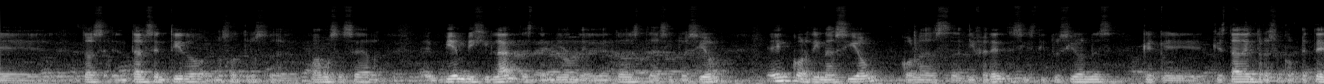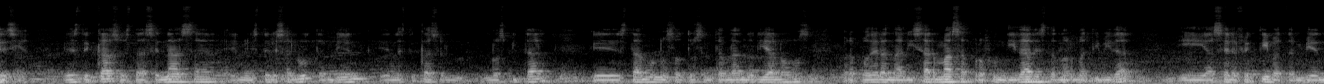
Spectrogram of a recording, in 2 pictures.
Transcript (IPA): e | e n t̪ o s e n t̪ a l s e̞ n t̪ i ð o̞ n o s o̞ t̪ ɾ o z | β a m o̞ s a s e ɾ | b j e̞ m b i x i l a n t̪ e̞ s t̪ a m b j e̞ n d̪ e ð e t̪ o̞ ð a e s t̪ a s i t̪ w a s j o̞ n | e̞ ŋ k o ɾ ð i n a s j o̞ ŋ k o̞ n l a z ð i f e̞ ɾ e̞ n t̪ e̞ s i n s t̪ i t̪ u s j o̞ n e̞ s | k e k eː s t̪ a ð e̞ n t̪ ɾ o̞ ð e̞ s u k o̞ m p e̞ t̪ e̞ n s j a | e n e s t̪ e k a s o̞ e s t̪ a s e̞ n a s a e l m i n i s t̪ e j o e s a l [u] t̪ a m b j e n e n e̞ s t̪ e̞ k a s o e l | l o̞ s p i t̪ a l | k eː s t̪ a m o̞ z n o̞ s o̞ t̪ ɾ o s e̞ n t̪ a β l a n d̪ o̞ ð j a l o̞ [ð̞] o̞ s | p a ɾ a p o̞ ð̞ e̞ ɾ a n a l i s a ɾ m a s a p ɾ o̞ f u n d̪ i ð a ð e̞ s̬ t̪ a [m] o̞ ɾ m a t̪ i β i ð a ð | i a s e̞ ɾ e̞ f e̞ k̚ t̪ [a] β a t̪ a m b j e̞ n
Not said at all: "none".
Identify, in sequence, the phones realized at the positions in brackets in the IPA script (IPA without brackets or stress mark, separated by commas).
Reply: u, ɣ̞, n, i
